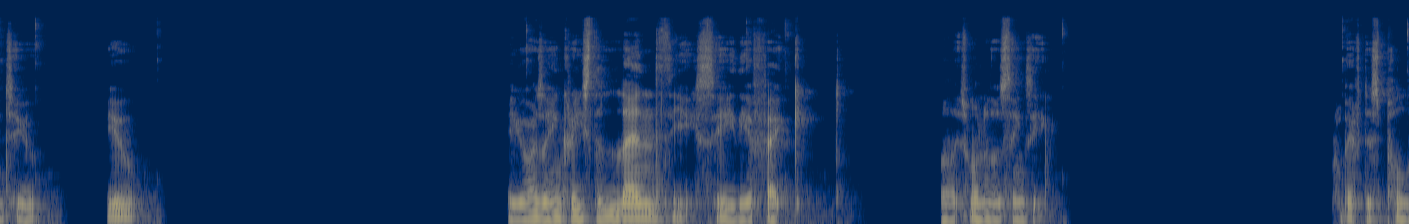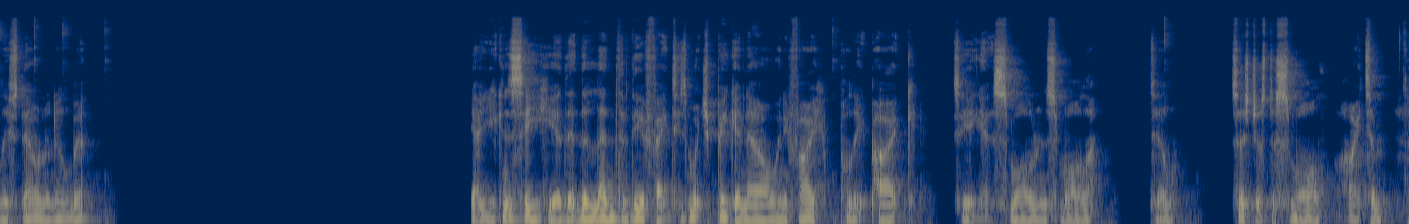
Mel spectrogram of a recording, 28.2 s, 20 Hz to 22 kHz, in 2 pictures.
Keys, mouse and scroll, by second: 1.5 click, 2.4 click, 3.0 click, 3.5 click, 5.2-7.0 drag, 7.4 click, 9.3-10.6 drag, 12.3-12.9 drag, 13.4-14.0 drag, 14.4 click, 15.1 click, 16.3 click, 17.1-18.1 drag, 22.4-25.7 drag.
